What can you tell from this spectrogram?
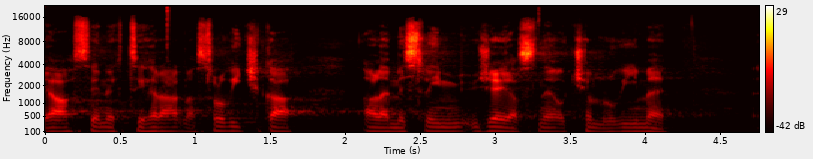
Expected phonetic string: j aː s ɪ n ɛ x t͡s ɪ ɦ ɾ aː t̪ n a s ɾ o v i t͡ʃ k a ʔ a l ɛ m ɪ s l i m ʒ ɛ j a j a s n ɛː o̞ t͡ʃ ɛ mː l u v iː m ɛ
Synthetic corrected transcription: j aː s ɪ n ɛ x t͡s ɪ ɦ ɾ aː t̪ n a s l o v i t͡ʃ k a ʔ a l ɛ m ɪ s l iː m ʒ ɛ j ɛ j a s n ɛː o̞ t͡ʃ ɛ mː l u v iː m ɛ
